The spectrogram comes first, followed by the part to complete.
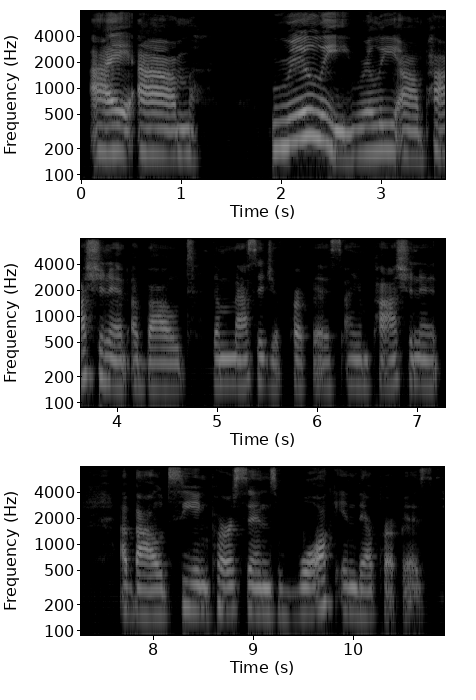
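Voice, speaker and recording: Bahamian woman, young adult, low voice, earnest and passionate guest on a video call. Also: steady tone, slow, a little mellow. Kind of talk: podcast interview.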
